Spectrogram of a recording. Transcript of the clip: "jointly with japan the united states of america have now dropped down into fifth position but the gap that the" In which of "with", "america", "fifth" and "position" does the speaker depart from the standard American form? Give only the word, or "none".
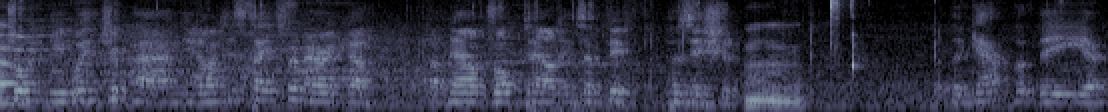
none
